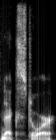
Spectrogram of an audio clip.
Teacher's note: So, the mouth just deletes the T entirely. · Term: elision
